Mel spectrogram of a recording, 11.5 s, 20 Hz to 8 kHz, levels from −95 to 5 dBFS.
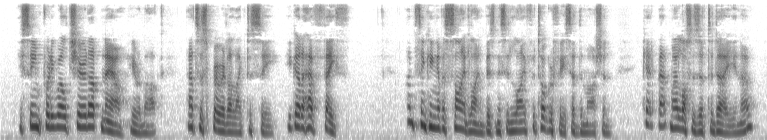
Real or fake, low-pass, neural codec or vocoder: real; 7.2 kHz; none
